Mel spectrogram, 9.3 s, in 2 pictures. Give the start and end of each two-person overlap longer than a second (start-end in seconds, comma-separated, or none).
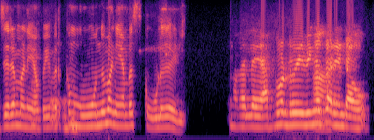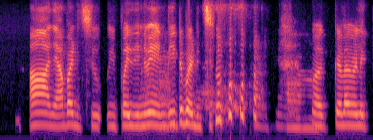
none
